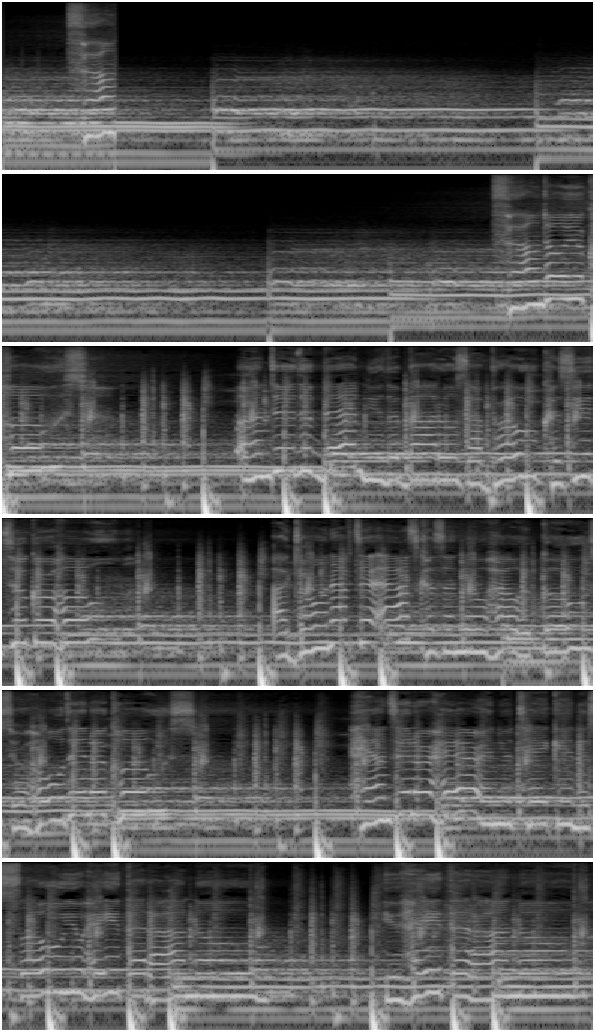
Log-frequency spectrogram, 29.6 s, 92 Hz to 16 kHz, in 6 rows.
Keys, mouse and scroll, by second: 1.8 m, 2.0 o, 2.6 Return, 5.1 ctrl+click, 7.8 double click, 10.1 ctrl+scroll down 1, 11.4 right click, 13.4-14.0 ctrl+scroll down 2, 18.8 Delete, 20.5 right click.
